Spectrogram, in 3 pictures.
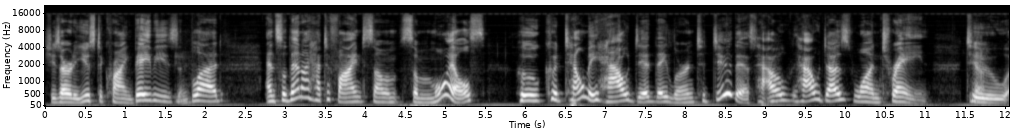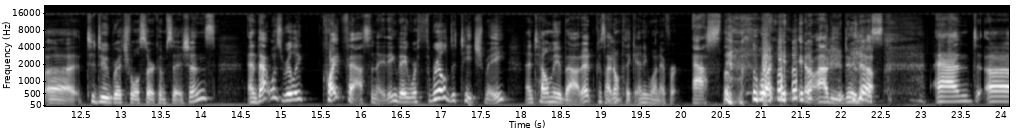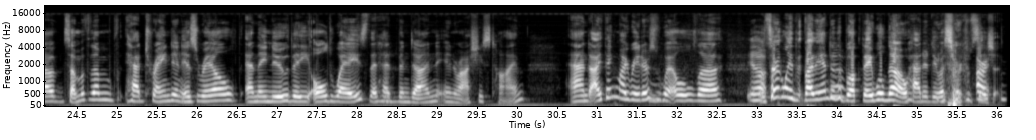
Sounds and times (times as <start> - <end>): Female speech, woman speaking: 0.0 - 2.2, 2.8 - 22.5, 23.2 - 36.1.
